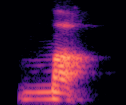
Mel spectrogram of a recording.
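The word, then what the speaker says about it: 妈: Entonces tendríamos que el primer tono de, por ejemplo, la sílaba de la M con la A, ahí tenéis el carácter, el sinograma representado como se escribe, significa mamá, y sería ma.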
